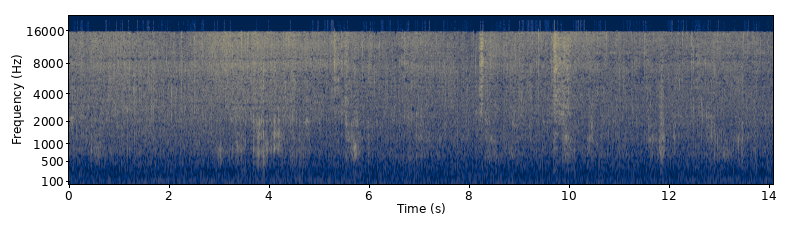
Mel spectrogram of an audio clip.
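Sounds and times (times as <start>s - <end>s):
meat sizzling in a pan: 0.0s - 14.0s
pan scrapes and clatters: 8.2s - 10.6s.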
